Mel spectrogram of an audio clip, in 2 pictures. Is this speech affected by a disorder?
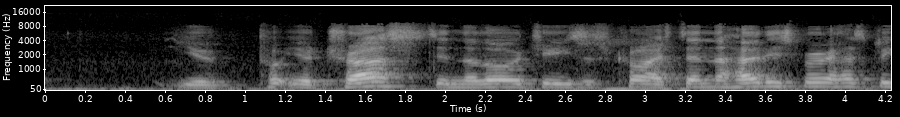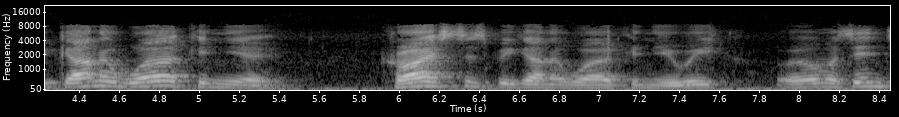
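No.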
